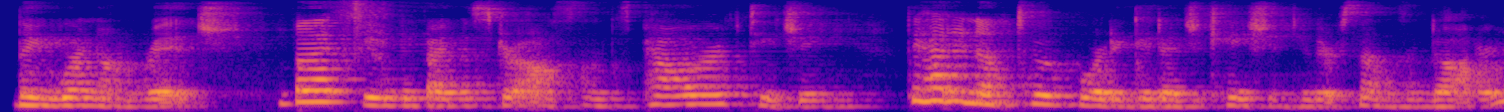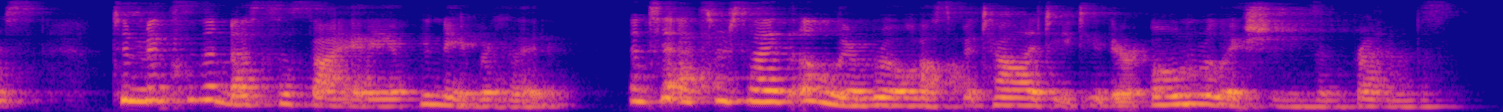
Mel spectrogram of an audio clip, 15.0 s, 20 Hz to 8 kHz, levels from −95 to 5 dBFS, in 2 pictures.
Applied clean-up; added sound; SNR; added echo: neural mask model DeepFilterNet 3.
